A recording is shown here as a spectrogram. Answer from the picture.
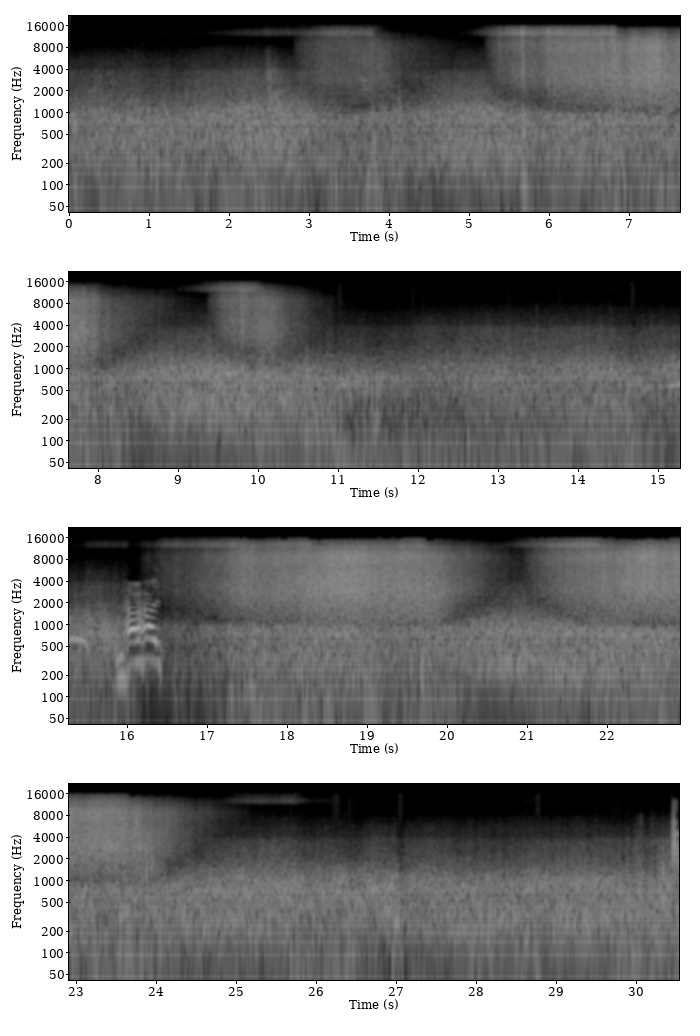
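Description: Rushing whitewater rapids churning around a kayak, heard up close with wind buffeting the microphone and bursts of hissing spray; the level dips briefly about halfway through.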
